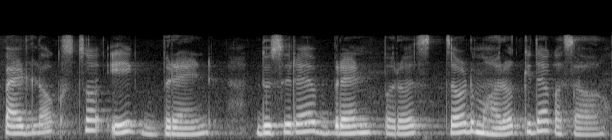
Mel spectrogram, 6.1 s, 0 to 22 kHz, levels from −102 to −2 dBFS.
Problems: constant background noise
